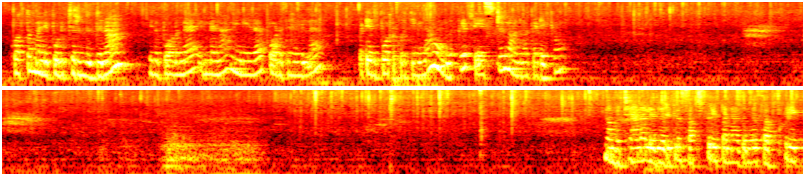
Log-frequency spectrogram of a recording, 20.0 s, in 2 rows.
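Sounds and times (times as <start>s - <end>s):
batter sizzling in oil: 0.0s - 20.0s
low rumble: 11.9s - 13.4s.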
